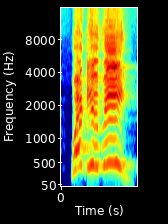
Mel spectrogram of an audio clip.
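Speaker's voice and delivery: high, loud indignant outburst; hammed-up angry yell; mad uncle. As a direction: cut in shouting, like a pissed-off uncle. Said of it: "he's, like, getting mad".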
